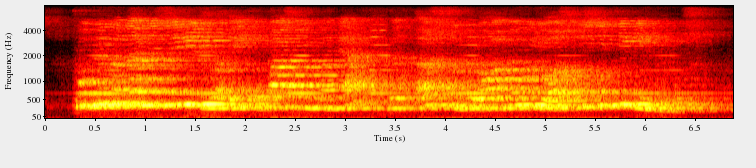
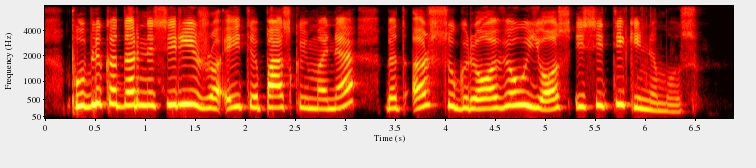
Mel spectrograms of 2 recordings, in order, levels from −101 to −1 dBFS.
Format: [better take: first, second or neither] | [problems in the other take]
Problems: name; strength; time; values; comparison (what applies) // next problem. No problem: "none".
second | noise reduction (neural separator model SepFormer DNS4)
